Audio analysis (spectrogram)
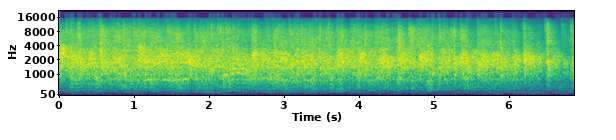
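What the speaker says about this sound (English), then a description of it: "Let's keep our encouragement just to the end, okay, please, on the clapping." Steady, full audience clapping fills a city commission meeting room, sustained applause from many people that holds evenly for several seconds before thinning slightly at the end.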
